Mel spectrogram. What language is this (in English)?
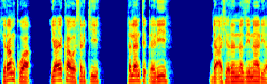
Hausa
